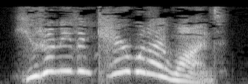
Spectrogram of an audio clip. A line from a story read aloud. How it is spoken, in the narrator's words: she said, her voice rising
